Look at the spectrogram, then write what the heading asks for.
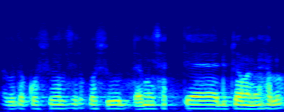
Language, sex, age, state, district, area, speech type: Assamese, male, 18-30, Assam, Darrang, rural, spontaneous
